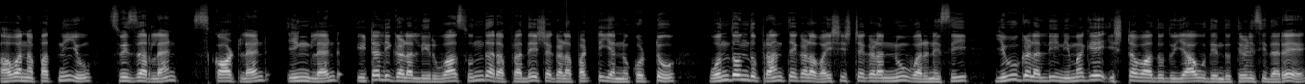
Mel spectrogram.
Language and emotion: Kannada, neutral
